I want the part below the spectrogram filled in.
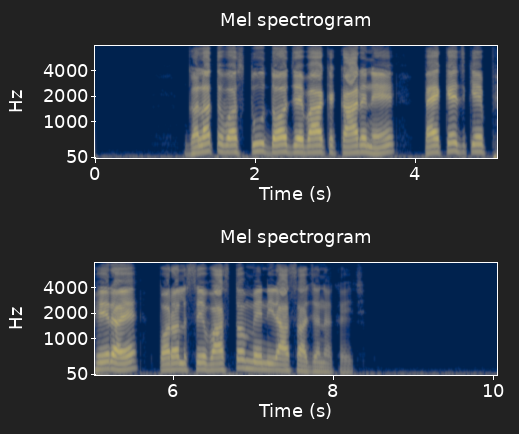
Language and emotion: Maithili, sad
